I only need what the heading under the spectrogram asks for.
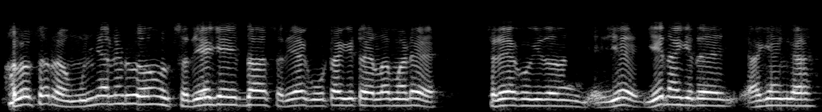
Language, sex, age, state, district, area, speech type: Kannada, male, 60+, Karnataka, Gulbarga, urban, conversation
